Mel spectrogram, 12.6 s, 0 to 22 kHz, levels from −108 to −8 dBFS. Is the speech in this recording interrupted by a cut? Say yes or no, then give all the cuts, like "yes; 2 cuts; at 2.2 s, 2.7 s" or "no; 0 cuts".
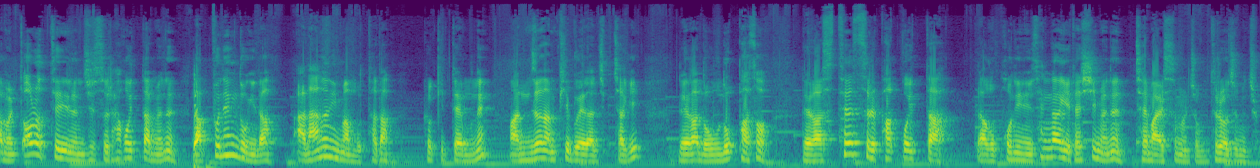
yes; 2 cuts; at 1.8 s, 5.0 s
